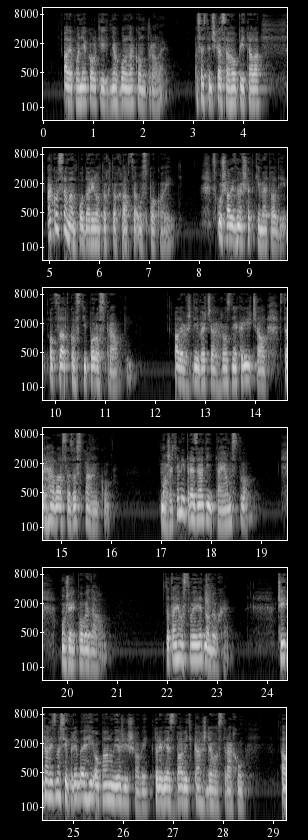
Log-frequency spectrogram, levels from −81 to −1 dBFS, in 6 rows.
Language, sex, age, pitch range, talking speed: Slovak, male, 50-69, 115-135 Hz, 120 wpm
